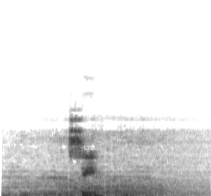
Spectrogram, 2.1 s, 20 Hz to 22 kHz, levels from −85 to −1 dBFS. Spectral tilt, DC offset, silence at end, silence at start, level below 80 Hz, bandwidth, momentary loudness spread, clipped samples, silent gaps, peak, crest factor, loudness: -2.5 dB/octave; under 0.1%; 0 s; 0.05 s; -64 dBFS; 10 kHz; 19 LU; under 0.1%; none; -6 dBFS; 20 dB; -23 LUFS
